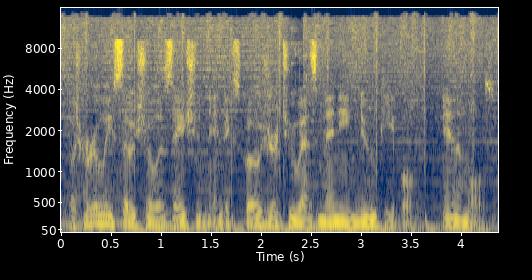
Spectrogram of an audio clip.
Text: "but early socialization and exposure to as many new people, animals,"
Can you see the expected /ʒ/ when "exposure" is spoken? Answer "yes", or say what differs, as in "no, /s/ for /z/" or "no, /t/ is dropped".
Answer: yes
